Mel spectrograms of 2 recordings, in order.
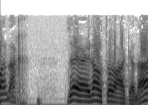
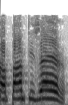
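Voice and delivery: high, louder caution; stern warning; 6 semitones higher, 5 dB louder than usual. Acted. Helper hands back the candle, stern raised warning. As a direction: warn him sharply, voice raised. Helper warns him once more.

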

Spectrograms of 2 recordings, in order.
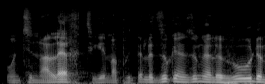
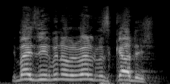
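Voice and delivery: higher, louder retort to a father; indignant, raised-voice objection; protesting son; 9 semitones higher, 10 dB louder than usual. Acted. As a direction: protest with the voice pushed up.

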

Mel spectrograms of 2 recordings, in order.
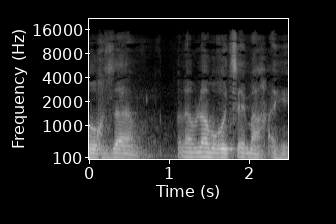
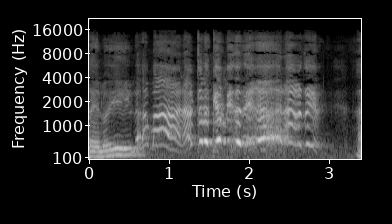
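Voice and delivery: crying out to God. Retold or imitated. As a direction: wail at God in hammed-up protest. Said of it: "ואתה צעקת". (צעקה מוגזמת ומצחקקת אל אלוהים)

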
